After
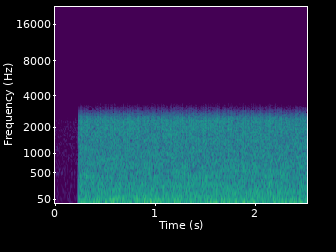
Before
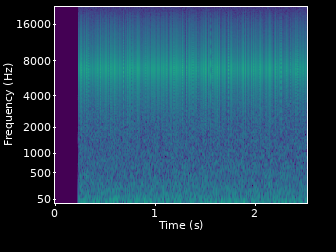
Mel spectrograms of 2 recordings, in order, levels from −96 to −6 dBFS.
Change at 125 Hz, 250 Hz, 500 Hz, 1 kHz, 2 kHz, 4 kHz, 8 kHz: +12.5 dB, +12.5 dB, +12.5 dB, +12.0 dB, +10.5 dB, under -25 dB, under -40 dB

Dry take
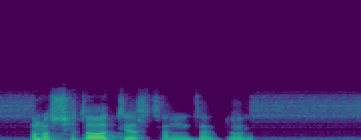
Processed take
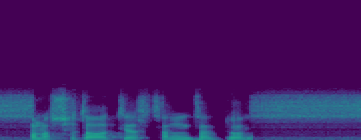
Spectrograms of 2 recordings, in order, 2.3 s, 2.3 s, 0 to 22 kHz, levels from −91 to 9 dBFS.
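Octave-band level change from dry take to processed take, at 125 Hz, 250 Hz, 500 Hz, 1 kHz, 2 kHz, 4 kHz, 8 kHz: -20.0 dB, -14.5 dB, -12.5 dB, -10.5 dB, -7.5 dB, -4.0 dB, no reading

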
